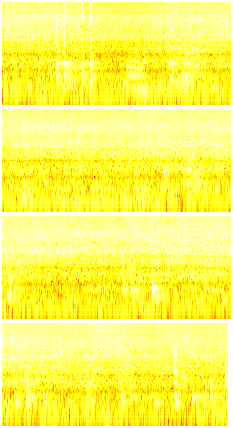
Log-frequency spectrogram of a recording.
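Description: Onions and spices frying in hot oil in an aluminium pot, with a steady sizzle. A few sharp metal clinks sound about a second in and near the end, as a spoon works in the pot.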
